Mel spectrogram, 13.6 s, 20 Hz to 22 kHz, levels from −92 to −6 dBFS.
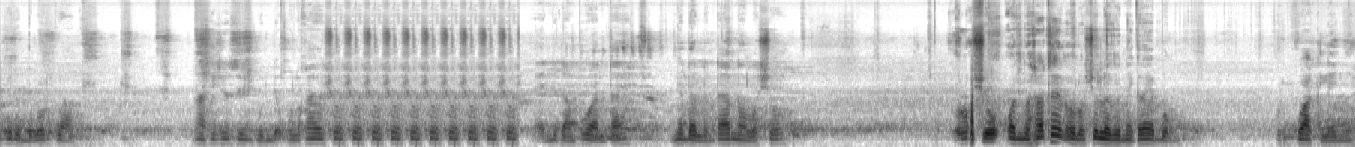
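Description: Broken-record loop, 3.39 to 5.19 s: a 192 ms fragment repeats nine times back to back, likely from a stalled player, losing the audio underneath.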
